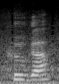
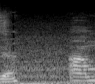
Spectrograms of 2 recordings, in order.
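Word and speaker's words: hygge: anything from tarot to crystal healing crystals, about Reiki, about chakra, self-care, which is Huga, it's pronounced. Huga.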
